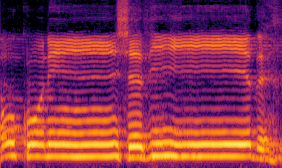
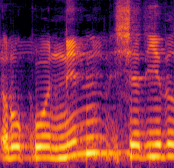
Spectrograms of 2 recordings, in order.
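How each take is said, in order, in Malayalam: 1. n ശബ്ദം മറഞ്ഞിരിക്കുന്നു, പകുതി മാത്രമേ ഉച്ചരിക്കുന്നുള്ളൂ. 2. n ശബ്ദം വ്യക്തമായും പൂർണ്ണമായും ഉച്ചരിക്കുന്നു. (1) "പറയാത്ത രൂപത്തിൽ ഇടയിലായിട്ട് പറയാം" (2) "റുക്കുനിൻ ഷദീദ് എന്ന് പറയുന്നത് ഒഴിവാക്കിയിട്ടും"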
